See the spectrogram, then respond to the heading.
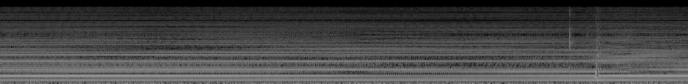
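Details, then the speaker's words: Motor powered but not turning: a steady loud mains hum with no run-up, then a couple of clunks. It is thought to be seized; suspected condensing fan failure cooked it, or a bad or spun bearing. "I wonder if the condensing fan or something failed and cooked it that's what it sounds like yeah bad bearing spun a bearing or something at some stage"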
